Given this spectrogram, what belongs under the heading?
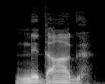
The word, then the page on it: निदाघ: Hindi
